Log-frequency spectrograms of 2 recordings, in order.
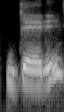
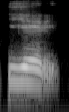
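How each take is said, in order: First: The first sound is a strong, hard Y. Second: The first sound is a soft, light Y. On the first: The speaker calls it wrong. "No es tanto Yeri" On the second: The speaker calls it right. "pero no tan fuerte. Un poco más suave"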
